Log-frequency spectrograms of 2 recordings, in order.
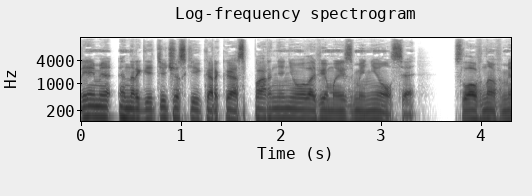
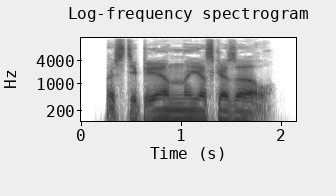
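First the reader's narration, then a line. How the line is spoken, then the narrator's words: Irritated hiss. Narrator (Russian): раздраженно шикнул Волков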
